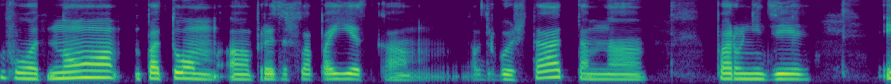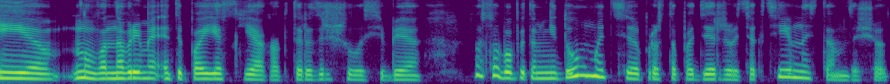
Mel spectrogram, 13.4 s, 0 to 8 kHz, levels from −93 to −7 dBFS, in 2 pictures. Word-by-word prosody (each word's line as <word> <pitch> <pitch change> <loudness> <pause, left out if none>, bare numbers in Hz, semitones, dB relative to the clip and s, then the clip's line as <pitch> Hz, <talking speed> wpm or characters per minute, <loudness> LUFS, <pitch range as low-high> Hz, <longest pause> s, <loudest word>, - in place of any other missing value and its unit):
Вот. 200 -5 +1
Но 235 +3 +5 0.2
потом, 200 -2 +2
э, 175 -1 0
произошла 180 0 -3
поездка, 175 - -2
м, - - -23 0.2
в - - -16
другой 170 -1 -3
штат, 235 +9 +1
там 90 -1 -4
на 85 -1 -3 0.5
пару 190 0 +2
недель. 185 -1 +3 0.5
И, 205 -2 +5 0.2
ну, 225 -5 +2
в 200 - +2
на 200 +1 +3
время 210 0 +4
этой 195 -1 -3
поездки 190 -1 0
я 165 -2 0
как-то 155 +2 -7
разрешила 170 0 -7
себе 160 +1 -6 0.4
особо 300 -6 +1
об 210 - -2
этом 205 -1 -2
не 205 - -1
думать, 285 +2 +3
э, 195 -2 +1
просто 185 -1 -6
поддерживать 175 -1 -4
активность 235 +2 -2
там 75 -2 -8
за - - -12
счёт, - - -11
190 Hz, 165 wpm, -24 LUFS, 170-210 Hz, 0.5 s, Но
